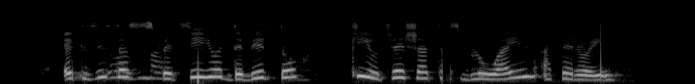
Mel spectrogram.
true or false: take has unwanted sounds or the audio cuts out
true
